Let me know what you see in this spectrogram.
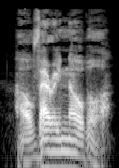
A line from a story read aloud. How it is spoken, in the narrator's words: Vengard growled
